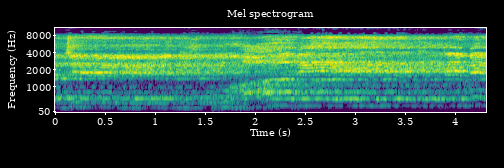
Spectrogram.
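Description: A man's voice singing an Urdu naat (devotional poem) in long held notes, with a slide upward in pitch about halfway through.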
